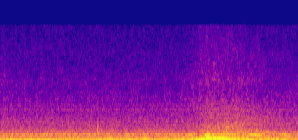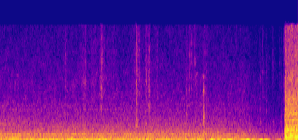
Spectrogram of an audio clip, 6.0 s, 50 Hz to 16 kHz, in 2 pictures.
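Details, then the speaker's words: Mercedes E500 V8 just after replacing all 16 plugs and wires for a misfire: idle with faint uneven beat, a slight miss persists; coil packs swapped to see if the code moves from cylinder 3 to 4, cause unconfirmed. "i don't know it kind of sounds like it still has bit of a mess so let's go take her for a ride"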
